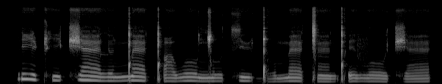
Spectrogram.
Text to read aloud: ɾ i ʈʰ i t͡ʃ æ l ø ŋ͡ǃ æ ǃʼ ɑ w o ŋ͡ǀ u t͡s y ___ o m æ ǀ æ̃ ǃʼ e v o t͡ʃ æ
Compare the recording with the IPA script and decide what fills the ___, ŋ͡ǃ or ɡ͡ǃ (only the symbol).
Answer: ɡ͡ǃ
